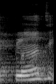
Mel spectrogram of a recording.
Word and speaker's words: Plantae: Depois o reino Plantae, se pronuncia Plante, embora se escreva Plantae, já está dizendo também, onde se encontram todos os tipos de plantas.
